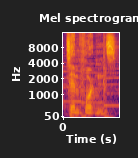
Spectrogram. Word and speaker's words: Tim Hortons: Let's see the way she says Team Hortons. She doesn't even know how to pronounce. This is Canada, sis. Tim Hortons. Get it right.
